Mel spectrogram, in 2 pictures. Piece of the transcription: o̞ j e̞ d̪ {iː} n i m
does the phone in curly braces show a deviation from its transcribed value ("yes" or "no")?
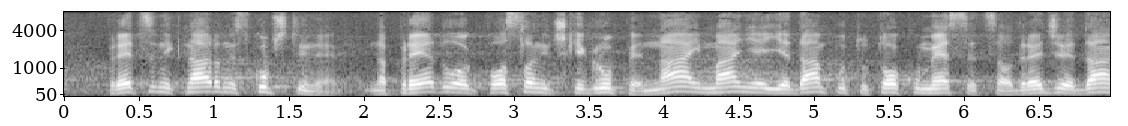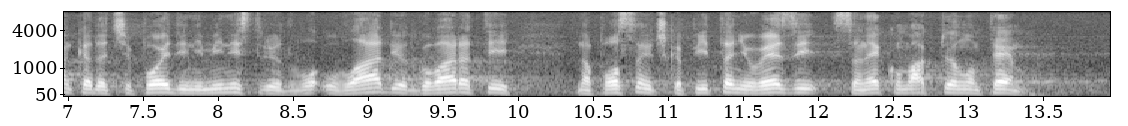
yes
